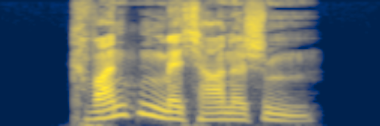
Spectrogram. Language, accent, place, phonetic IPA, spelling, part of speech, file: German, Germany, Berlin, [ˈkvantn̩meˌçaːnɪʃm̩], quantenmechanischem, adjective, De-quantenmechanischem.ogg
- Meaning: strong dative masculine/neuter singular of quantenmechanisch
